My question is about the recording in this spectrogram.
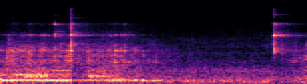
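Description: Carbonated water poured from a glass bottle over ice into a glass, fizzing, with sharp clinks of ice and glass. A low steady hum sounds for about the first second.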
